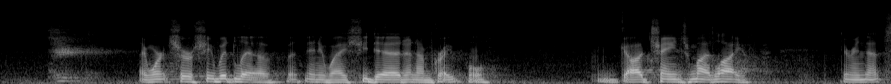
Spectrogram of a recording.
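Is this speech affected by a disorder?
Yes: cleft lip and palate; called hair lip.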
